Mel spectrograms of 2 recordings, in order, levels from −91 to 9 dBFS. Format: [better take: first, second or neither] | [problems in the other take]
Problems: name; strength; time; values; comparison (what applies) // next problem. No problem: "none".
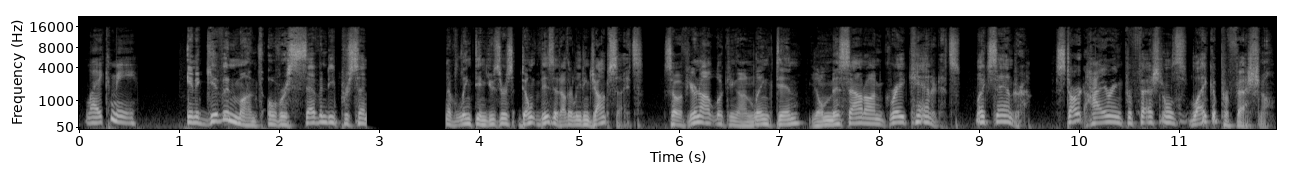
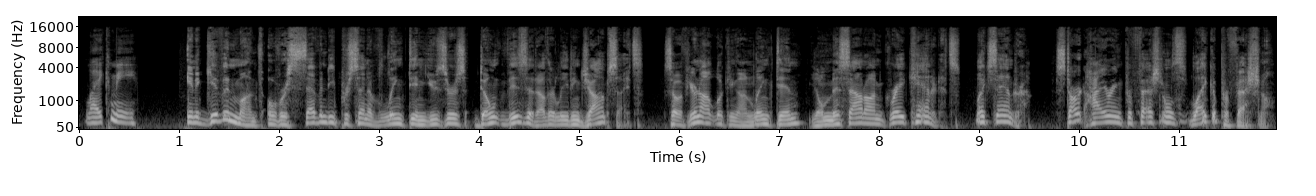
second | audio freezing; at 3 s for 1 s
